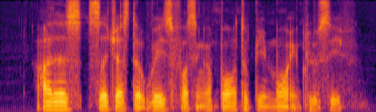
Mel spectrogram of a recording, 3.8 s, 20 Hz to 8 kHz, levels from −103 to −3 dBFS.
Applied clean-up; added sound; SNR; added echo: neural mask model Resemble Enhance denoiser.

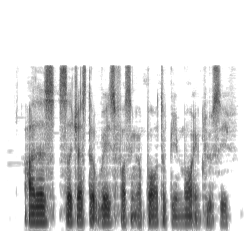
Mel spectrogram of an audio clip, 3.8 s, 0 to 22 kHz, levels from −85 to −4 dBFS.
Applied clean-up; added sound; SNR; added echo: classical method Wiener filter.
